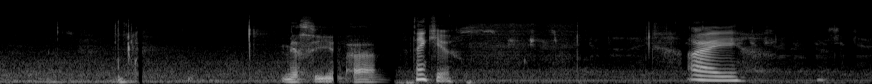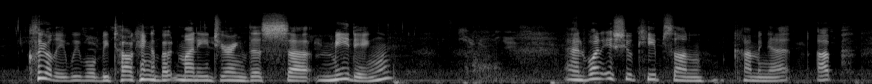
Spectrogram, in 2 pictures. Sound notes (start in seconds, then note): 13.1 speaking in french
